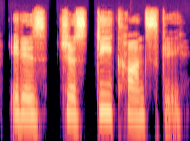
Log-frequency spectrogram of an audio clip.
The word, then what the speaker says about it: Dziekonski: I think my husband's family made an executive decision and they've made a few of the letters silent. It is just Dziekonski. Dziekonski. An Yes.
